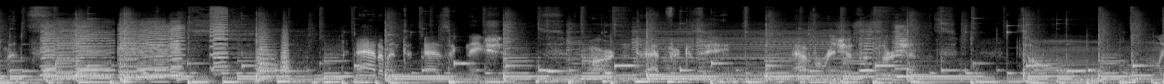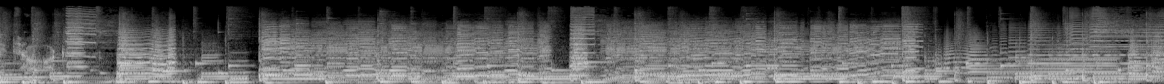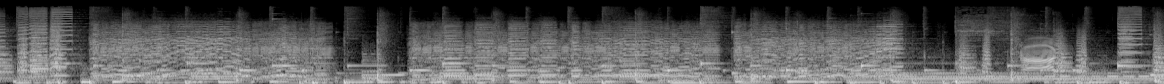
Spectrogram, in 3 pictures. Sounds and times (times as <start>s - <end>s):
Musical instrument: 0.0s - 34.9s.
